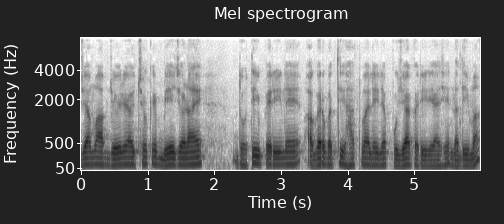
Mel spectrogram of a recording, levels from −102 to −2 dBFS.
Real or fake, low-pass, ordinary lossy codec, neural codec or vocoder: fake; none; none; codec, 16 kHz, 8 kbps, FunCodec, trained on Chinese and English, 25 frames a second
